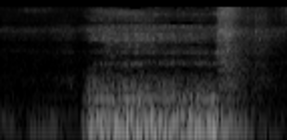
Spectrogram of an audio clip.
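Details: Pet dog in a Telugu-speaking household producing one deep, rumbling growl lasting about a second, ending in a short breathy hiss.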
